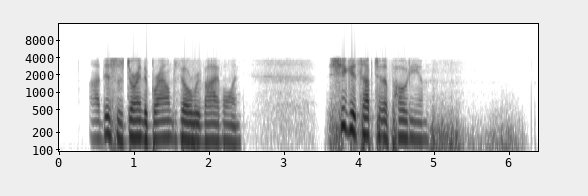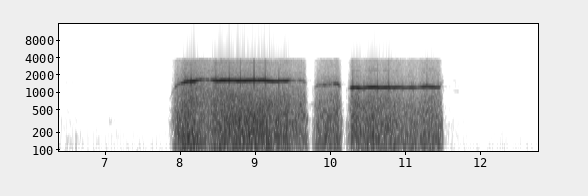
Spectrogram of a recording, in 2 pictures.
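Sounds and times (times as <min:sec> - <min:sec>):
speech: 0:00.4 - 0:02.5, 0:03.6 - 0:05.2
person whistling a tune in long held notes: 0:07.9 - 0:11.6.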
